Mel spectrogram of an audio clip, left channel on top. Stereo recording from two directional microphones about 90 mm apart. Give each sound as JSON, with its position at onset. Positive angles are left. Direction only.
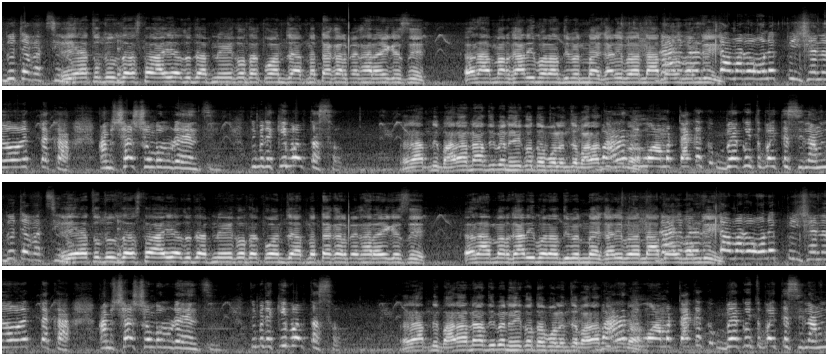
{"t": 0.0, "sound": "a man's voice", "side_deg": -30}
